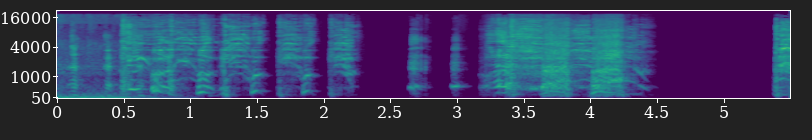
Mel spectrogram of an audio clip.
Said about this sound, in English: Why do you cough the way you cough? A much older man. Like you're rejecting your lungs.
